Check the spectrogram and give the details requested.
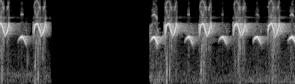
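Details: Cinereous tit song kept as a master recording for training birds. Two sharp phrases, about a second of silence, then the two-note phrase resumes in quick repetition.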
